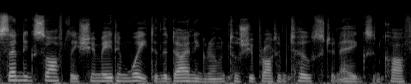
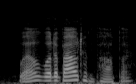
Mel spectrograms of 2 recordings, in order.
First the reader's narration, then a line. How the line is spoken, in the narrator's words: she asked, calmly enough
